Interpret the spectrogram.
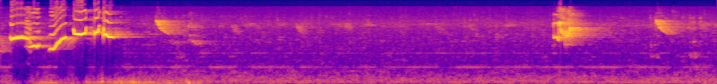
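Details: Oriental magpie-robin singing in the persistent ngeplong style: a burst of loud, clear whistled notes sliding up and down for about two seconds, then near silence with two short whistled flourishes, over a low rumbling background and a steady hum.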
